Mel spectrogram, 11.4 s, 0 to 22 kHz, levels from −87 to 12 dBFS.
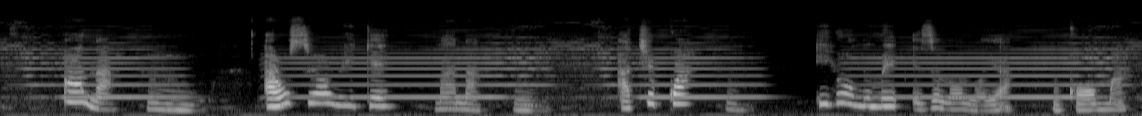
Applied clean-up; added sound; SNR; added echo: none; Bowed string instrument; 12 dB; none.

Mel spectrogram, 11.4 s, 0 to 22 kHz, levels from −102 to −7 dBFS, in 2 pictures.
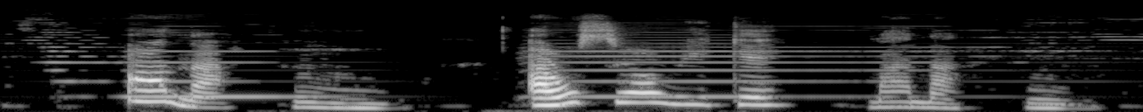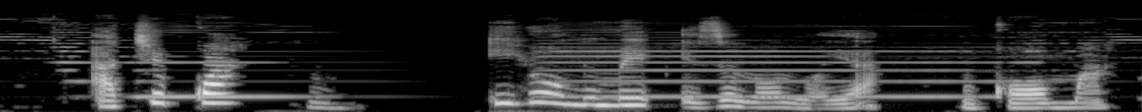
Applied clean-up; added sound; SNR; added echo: classical method spectral subtraction.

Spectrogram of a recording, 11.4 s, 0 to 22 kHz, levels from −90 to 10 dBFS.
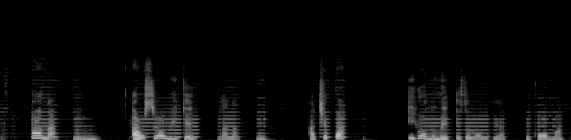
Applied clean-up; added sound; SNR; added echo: neural mask model RNNoise.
